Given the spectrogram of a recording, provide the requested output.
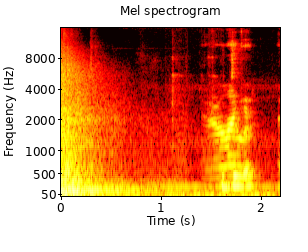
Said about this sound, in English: The nurse heaves herself off her chair and fiddles with an impressive key collection before finding the right one for the east door. She barely waits for you to cross the threshold before she shuts the door with an echoing clang.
